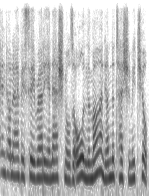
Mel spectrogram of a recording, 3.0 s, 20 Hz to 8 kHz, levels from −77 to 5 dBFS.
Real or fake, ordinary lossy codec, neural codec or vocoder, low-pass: fake; Opus, 24 kbps; codec, 16 kHz in and 24 kHz out, 0.6 kbps, FocalCodec, streaming, 2048 codes; 7.2 kHz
